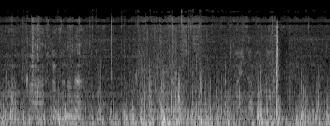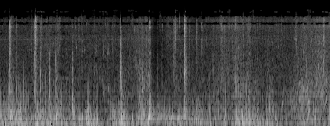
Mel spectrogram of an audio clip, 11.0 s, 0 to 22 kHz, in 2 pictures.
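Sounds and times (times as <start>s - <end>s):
wind buffeting microphone: 0.0s - 11.0s
sharp knocks and clicks: 5.6s - 6.8s, 7.5s - 9.0s.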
